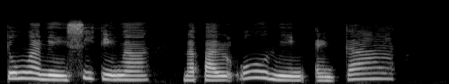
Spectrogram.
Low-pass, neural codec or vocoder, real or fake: 9.9 kHz; codec, 44.1 kHz, 1.7 kbps, Pupu-Codec; fake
